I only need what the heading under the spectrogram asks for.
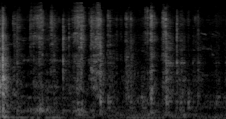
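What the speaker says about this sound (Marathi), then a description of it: "आणि साईडचा कापड जो बाहेर निघालेला आहे ते कापून टाकायचं." Scissors snip away the excess fabric sticking out along the side of a bedsheet being sewn into a seat mat, a close, steady rasping cut with repeated strokes.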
